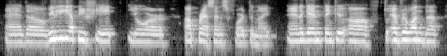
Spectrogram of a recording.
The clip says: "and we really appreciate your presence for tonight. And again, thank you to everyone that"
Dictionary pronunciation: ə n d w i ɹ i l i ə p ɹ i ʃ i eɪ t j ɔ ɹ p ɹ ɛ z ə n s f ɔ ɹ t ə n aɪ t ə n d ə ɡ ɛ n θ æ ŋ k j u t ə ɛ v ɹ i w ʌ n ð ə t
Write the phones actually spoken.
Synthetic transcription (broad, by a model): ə n d w i ɹ i l i ə p ɹ i ʃ i eɪ t j ɔ ɹ p ɹ ɛ s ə n s f ɔ ɹ t ə n aɪ t ə n d ə ɡ ɛ n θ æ ŋ k j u t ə ɛ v ɹ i w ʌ n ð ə t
